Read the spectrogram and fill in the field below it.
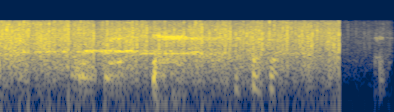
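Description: A crowd applauds steadily to welcome a guest on the Dr. Geneva Speak Show, a dense wash of clapping that holds at an even loudness for about three and a half seconds before cutting off abruptly, leaving faint room noise.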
